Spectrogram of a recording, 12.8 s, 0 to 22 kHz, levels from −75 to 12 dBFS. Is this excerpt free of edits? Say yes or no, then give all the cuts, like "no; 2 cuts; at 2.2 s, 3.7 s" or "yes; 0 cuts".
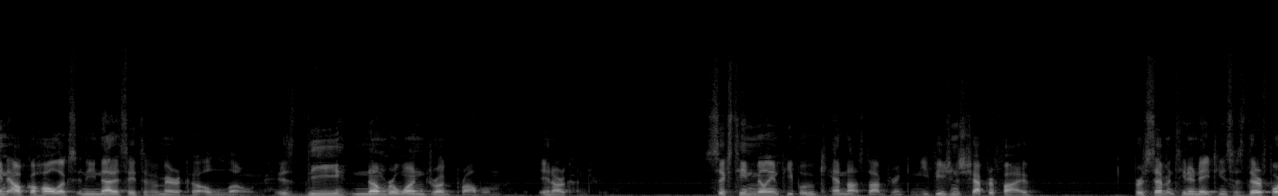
yes; 0 cuts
